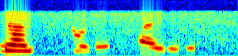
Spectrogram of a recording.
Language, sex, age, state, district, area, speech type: Dogri, female, 18-30, Jammu and Kashmir, Udhampur, urban, conversation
